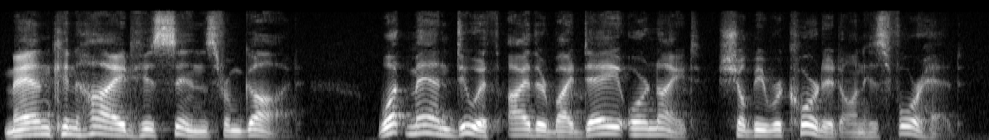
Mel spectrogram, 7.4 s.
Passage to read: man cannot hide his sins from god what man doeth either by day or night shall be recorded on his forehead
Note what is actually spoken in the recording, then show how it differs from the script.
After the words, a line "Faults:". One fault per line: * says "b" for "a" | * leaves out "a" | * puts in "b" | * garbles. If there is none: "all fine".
man can hide his sins from god what man doeth either by day or night shall be recorded on his forehead
Faults:
* says "can" for "cannot"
